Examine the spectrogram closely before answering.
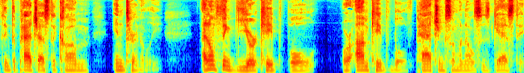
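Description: A somewhat breathy man at a medium pitch speaks at a moderate pace with a monotone, flat intonation and big swings in loudness, the sound dry and close with no echo. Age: 30s. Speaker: addiction program coordinator. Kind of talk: casual chat.

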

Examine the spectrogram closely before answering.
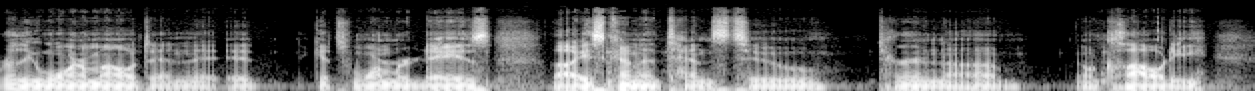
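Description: On a very clean recording with a silent background, a man speaks in a very deep, low pitch with ordinary pitch variation. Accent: Minnesota. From northern Minnesota. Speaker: product manager and ice fisherman. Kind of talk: casual interview. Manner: halting, many fillers.

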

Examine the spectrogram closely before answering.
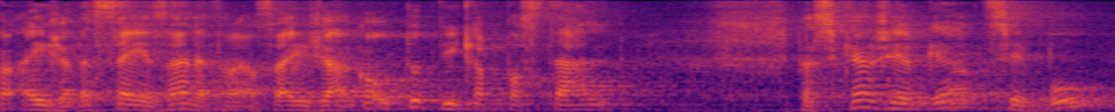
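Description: Against noticeable background noise and audible room echo, a man at medium pitch talks at a fairly quick pace with ordinary pitch variation. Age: 60s. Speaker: retired mail carrier. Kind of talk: casual interview. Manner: animated.

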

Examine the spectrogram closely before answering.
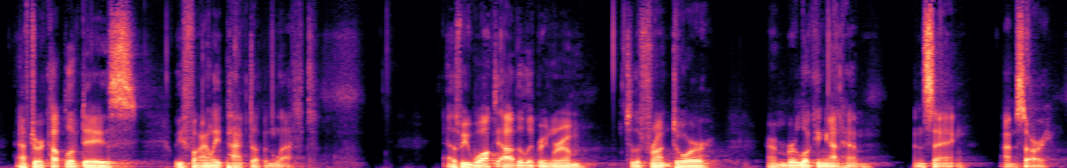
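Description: Speech comes at a fairly quick pace with fairly even intonation, yet with long, frequent pauses. The recording is very clean with a silent background. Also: man, very deep, low pitch for a man. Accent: American. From US Midwest (Columbus, Ohio). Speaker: army veteran and baker. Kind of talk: prepared talk at a religious service. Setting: room with live audience.

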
